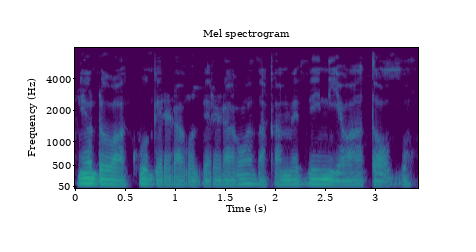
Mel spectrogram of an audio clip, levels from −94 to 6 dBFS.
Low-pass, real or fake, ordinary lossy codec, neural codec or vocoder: 7.2 kHz; fake; none; codec, 16 kHz, 16 kbps, FunCodec, trained on Chinese and English, 50 frames a second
